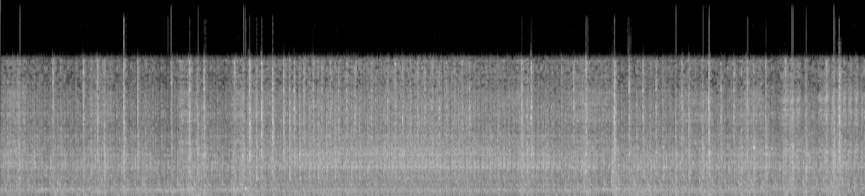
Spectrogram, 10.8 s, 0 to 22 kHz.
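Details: 1972 Cushman Truckster pickup, new carburetor and vacuum manifold fitted, same issue: uneven stumbling beat with irregular pops and skips, appearing to misfire as rpm increases; idles better now; spark then compression to be checked, owner suspects timing.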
